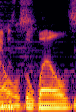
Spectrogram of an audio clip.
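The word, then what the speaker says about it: Wels: is the Wells. Yeah, or Vells, I suppose would be the proper pronunciation. Considering where all this came from, I'm assuming that the W would be pronounced like a V.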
